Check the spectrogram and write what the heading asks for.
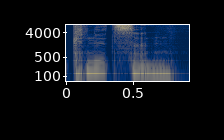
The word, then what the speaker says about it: Knutsen: Kjetil Knutsen.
